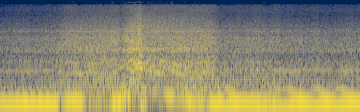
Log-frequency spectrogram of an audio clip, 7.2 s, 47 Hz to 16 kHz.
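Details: Honda S2000 brought in because it won't go into gear with the clutch pressed. Startup clip: deep, even idle, then one quick throttle blip that climbs and falls back smoothly with no rasp or rattle. Healthy, normal exhaust note.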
